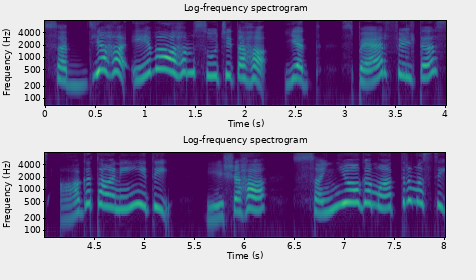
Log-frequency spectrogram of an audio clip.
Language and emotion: Sanskrit, surprised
